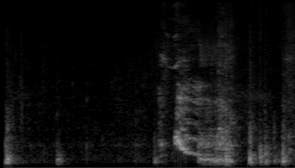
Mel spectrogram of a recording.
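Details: Five-month-old Great Dane puppy playing with its reflection in a mirror before bed indoors: after quiet thumps, a sudden rough growling bark-like vocalization lasting about a second, then soft scuffles.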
